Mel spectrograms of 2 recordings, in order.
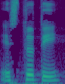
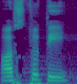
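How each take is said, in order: First: The word starts directly with the st cluster. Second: A short a vowel is added before the st.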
